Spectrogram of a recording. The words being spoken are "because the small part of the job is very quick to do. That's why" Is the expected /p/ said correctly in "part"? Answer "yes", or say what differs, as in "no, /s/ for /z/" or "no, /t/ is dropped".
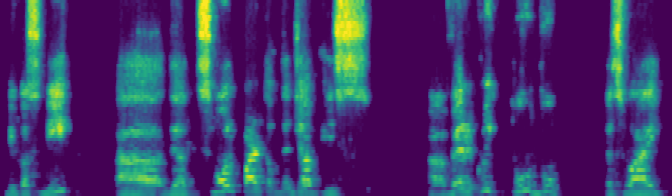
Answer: yes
